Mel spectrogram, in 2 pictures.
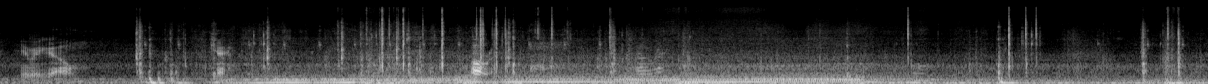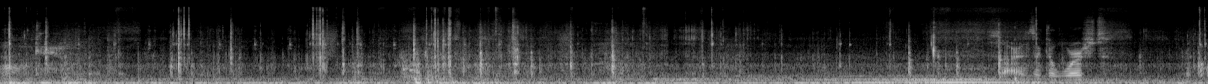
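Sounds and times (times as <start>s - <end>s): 
car driving with low engine and road rumble: 0.0s - 24.1s
speech: 0.2s - 1.0s, 1.7s - 3.4s, 4.7s - 5.1s
sharp irregular clicks and rattles, possibly a turn-signal blinker: 1.4s - 6.4s, 9.8s - 22.2s.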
